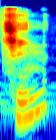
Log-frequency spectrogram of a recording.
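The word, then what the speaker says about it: Qin: du nom du pays Kin qui se prononce chin est à la base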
